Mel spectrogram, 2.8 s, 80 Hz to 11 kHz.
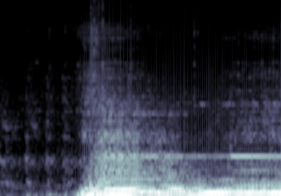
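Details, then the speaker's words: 2012 Chevrolet Camaro RS stuck for months in anti-theft mode (no crank, one click), parked since Thursday. After clearing codes with a code reader and using the original key, a short crank fires with a rev flare and settles into a steady idle. "It started right on up. Hopefully it started up."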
